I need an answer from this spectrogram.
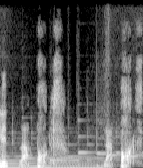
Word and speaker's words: porte: we call it la porte. La porte. There's an R in between, so that's why you help me pronounce the R. Porte.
